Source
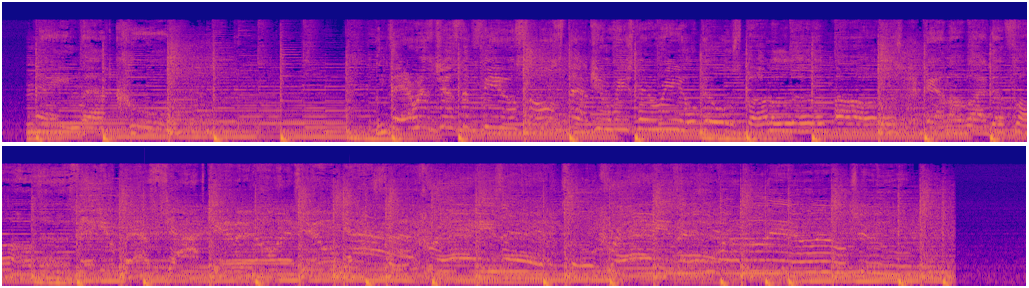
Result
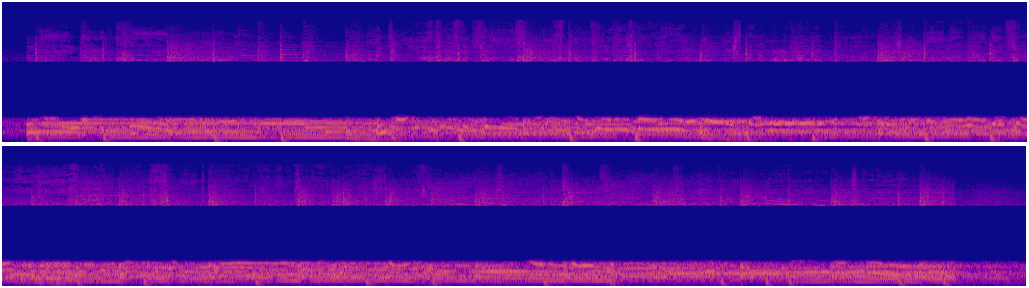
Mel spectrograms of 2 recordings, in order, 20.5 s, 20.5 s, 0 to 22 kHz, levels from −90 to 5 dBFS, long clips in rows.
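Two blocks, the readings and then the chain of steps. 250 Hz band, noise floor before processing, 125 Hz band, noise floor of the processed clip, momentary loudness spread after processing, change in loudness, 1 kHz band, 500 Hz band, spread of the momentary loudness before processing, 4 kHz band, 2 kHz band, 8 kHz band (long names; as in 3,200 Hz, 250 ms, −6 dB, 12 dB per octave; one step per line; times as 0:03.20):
−10.0 dB, −34 dBFS, −17.0 dB, −46 dBFS, 3 LU, −14.5 dB, below −40 dB, −11.0 dB, 4 LU, −17.5 dB, below −40 dB, −17.0 dB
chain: three-way crossover with the lows and the highs turned down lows −24 dB, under 160 Hz, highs −22 dB, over 6,100 Hz
downward compressor, threshold −30 dBFS, peak gain reduction 9 dB
linear-phase brick-wall band-stop 550–4,500 Hz
feedback delay with all-pass diffusion 636 ms, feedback 48%, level −12.5 dB
level −3 dB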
